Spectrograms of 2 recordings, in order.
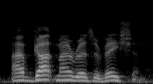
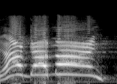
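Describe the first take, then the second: First: Said in the usual way. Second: Slow, much higher, louder gloating shout; triumphant shout. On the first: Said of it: "He said". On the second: Retold or imitated. Saved believer gloating at the world, loud shout. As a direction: crow it over everybody. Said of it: "and say".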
